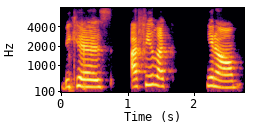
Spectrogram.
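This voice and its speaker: Bright, earnest woman on a video call. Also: sits high, slow pace. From Iran. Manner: heartfelt, rambling with many fillers. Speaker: podcast panelist.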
